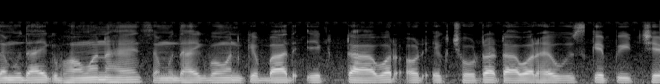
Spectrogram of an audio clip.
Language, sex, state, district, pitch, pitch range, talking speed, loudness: Hindi, male, Bihar, Kaimur, 100 Hz, 100-105 Hz, 155 wpm, -16 LUFS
